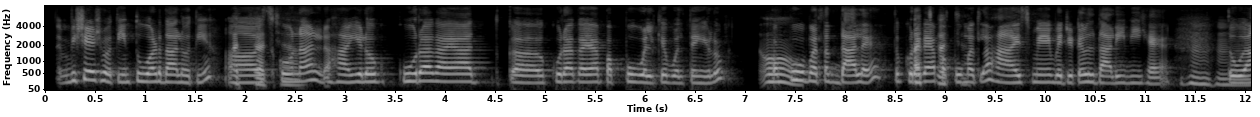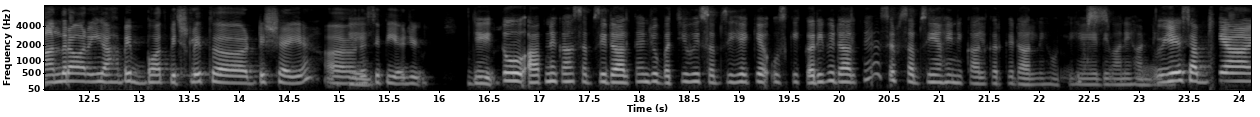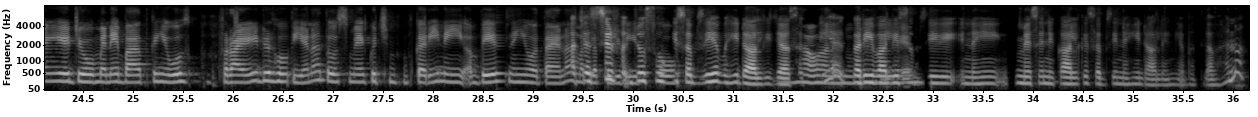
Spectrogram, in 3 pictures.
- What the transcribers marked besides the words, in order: in Telugu: "कुरा गया पप्पू"; in Telugu: "पप्पू"; in Telugu: "कुरा गया पप्पू"; in English: "वेजिटेबल"; in English: "डिश"; in English: "रेसिपी"; other noise; tapping; in English: "फ्राइड"; in English: "करी"; in English: "बेस"; in English: "करी"
- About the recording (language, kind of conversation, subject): Hindi, podcast, त्योहारों में बचा हुआ खाना आप कैसे उपयोग में लाते हैं?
